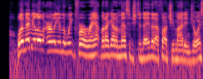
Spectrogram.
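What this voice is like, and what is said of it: Southern American accent. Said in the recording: “he talks about his Southern accent and his Southern dialect of English”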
